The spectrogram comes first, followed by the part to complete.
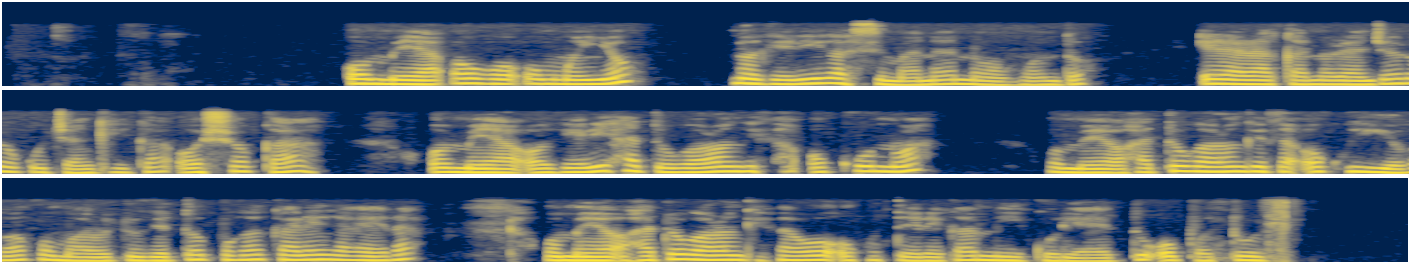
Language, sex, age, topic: Oshiwambo, female, 18-24, agriculture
